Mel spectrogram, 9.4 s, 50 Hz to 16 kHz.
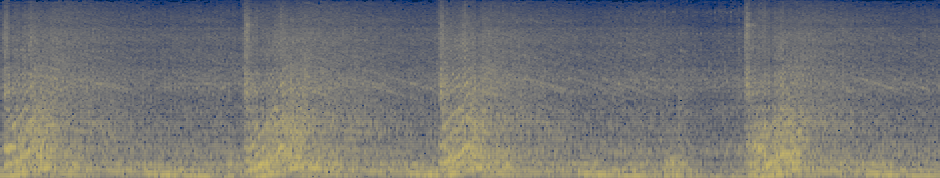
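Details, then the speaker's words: Dodge Challenger SRT 6.2 V8 supercharged HEMI after swapping the stock air filter for a K&N cold cone filter: three hard throttle blips, each with a whine that climbs with revs and drops away; normal supercharger whine. "And now we're going to test how this thing going to whine. Okay, let's hear the whining sound."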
